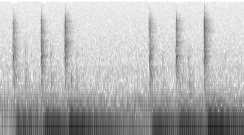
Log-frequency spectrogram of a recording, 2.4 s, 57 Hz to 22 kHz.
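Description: Soft keyboard typing clicks, picked up by a Fifine K688 microphone, come in two quick bursts of three, fairly faint and close, with a low hum underneath.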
